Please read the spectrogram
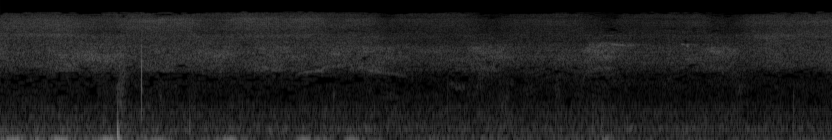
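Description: Faint, steady high-pitched insect drone, with a low rumble underneath and a single small click about half a second in.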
